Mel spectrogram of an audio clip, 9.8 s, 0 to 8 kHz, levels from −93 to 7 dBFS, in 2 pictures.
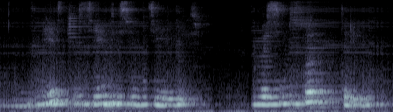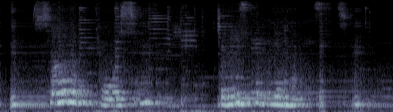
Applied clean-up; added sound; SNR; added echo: neural separator model SepFormer DNS4.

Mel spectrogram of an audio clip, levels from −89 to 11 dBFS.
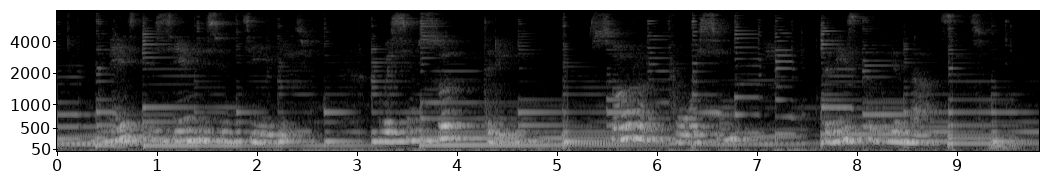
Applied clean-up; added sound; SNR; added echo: none; Guitar; 4 dB; reverberation time 1.2 s.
